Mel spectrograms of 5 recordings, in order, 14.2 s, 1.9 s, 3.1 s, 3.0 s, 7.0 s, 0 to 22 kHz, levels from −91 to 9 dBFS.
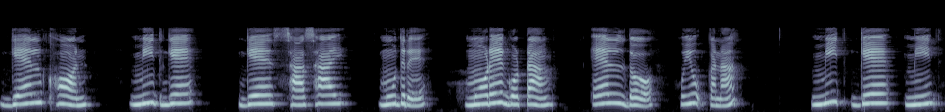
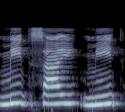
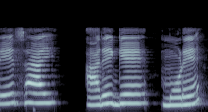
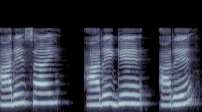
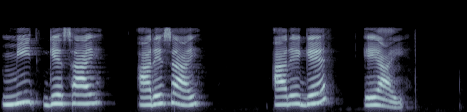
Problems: none marked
